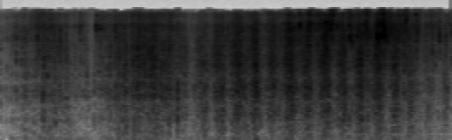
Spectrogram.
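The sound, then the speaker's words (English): Potato chips being poured, a dense, continuous crackly rattle of many tiny crisp clicks that builds over the first second and then holds steady and fairly loud, with no talking. “I was pouring chips and recording it, so it fell off onto my lap.”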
